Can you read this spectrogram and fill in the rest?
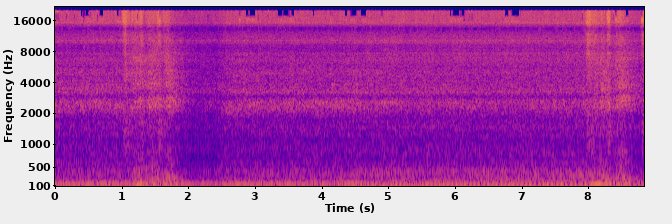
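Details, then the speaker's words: Chevy 350 small-block V8 swap; deep rumble revving and settling with uneven beat underneath, spark tester on plug number 1 shows no spark, dead cylinder misfire. "I got a spark tester on plug number 1, and we about to see what we get on it. I'm getting just nothing."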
